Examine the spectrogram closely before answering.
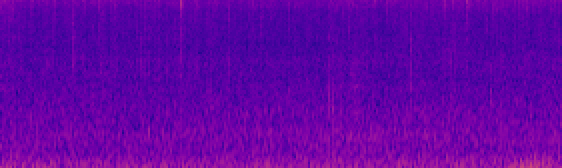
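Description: Open log fire burning and crackling, with scattered small pops and snaps.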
